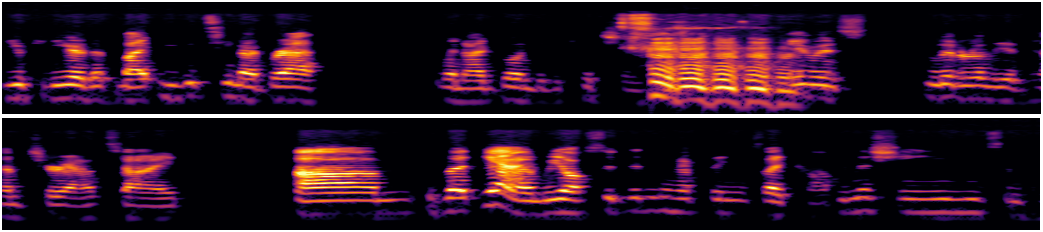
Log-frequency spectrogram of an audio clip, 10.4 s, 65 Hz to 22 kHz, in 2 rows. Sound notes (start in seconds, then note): 3.2 laughing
